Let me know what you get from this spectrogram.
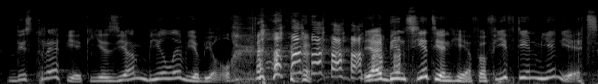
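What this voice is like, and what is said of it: Put-on Russian accent. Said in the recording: “For Russians, you put a Y after every syllable... it's the only two sentences I can say in a Russian accent”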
